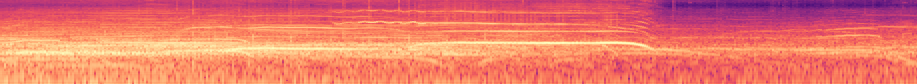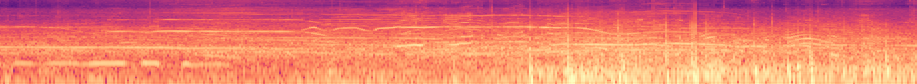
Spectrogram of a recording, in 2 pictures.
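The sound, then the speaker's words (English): A dense outdoor New Year's Eve crowd in front of Planet Hollywood cheers, shouts and whistles continuously, with fireworks popping and crackling through the din, growing louder near the end. “Just trying to walk around all the people. right in front of Planet Hollywood.”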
